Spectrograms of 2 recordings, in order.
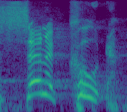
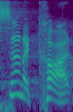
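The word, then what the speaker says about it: Senokot: Sen accout watch the Senate coot well first of all it's Senate cot it's been around forever it's phonetically spelled Santa coot what is that and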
